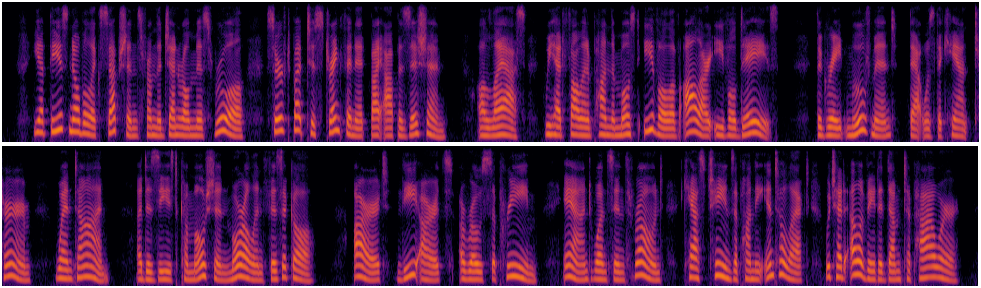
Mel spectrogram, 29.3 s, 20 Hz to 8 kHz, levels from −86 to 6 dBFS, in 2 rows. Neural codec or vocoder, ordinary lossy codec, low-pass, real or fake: none; Opus, 24 kbps; 7.2 kHz; real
